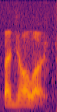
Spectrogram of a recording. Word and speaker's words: Spagnolo: Spagnolo.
